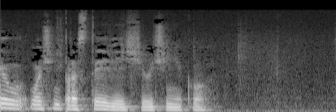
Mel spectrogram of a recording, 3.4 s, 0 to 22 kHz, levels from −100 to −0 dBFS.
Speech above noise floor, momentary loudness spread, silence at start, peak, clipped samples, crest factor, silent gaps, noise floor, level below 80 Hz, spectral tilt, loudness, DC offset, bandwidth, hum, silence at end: 32 dB; 9 LU; 0 s; -4 dBFS; under 0.1%; 18 dB; none; -52 dBFS; -48 dBFS; -7.5 dB/octave; -21 LUFS; under 0.1%; 14.5 kHz; none; 1.25 s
